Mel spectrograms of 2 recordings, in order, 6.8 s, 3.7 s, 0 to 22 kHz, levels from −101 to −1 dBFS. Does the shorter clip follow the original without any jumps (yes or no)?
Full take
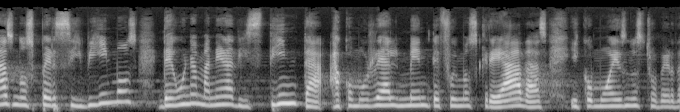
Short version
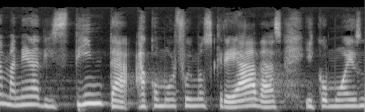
no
